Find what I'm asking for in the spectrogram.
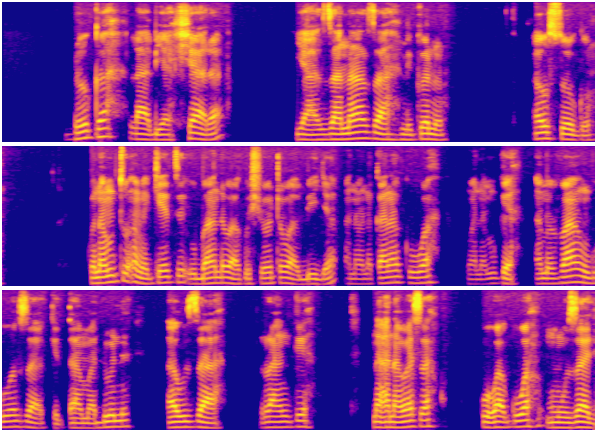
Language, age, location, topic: Swahili, 25-35, Nakuru, finance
